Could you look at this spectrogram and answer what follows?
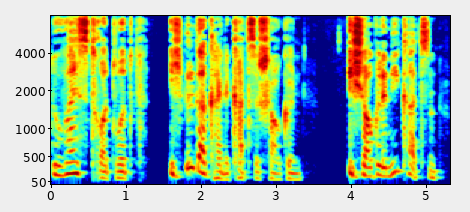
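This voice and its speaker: An actor playing a childlike, good-natured eccentric gentleman with a husky voice, naive and emphatic, in a German radio drama. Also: fairly high pitch, very animated, measured pace, heavily acted. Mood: puzzled protest. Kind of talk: German radio play acting.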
